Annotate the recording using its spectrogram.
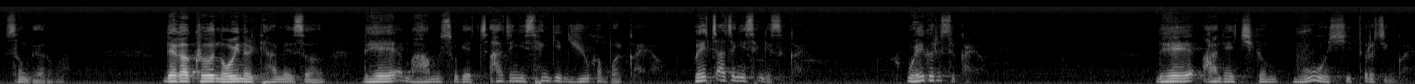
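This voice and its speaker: A male pastor, preaching a sermon, swinging between loud exclamations and hushed whispers. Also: mid-range voice, moderate pace, long pauses, slightly rough.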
